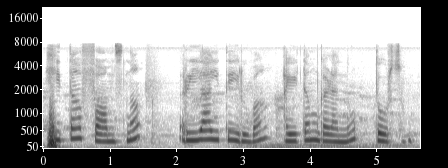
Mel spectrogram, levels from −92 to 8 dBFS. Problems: background conversations at intervals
